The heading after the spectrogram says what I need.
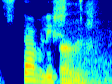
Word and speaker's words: established: When you pronounce when you pronounce this verb, try to do it like a little T at the end, established.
